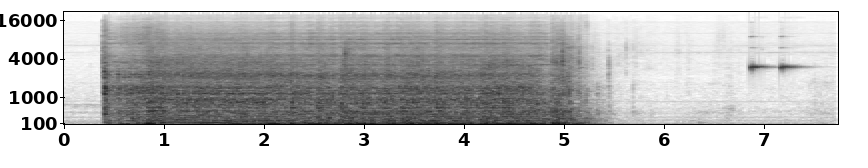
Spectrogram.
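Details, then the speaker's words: 2005 Sea-Doo 3D with 787 RFI engine that had sunk: starts fine, then runs rough about four seconds and dies; MAP/air pressure reading intermittently drops to 3 (should be 14), bad connection suspected, grounds being cleaned, cause unconfirmed. "And when I start it, see, it drops right down and won't run."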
